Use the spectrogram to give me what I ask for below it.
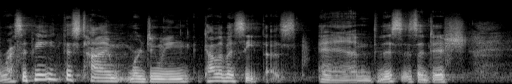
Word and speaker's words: calabacitas: me about my uh saying it the proper way so calabasitas is how it should be pronounced so let me bring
